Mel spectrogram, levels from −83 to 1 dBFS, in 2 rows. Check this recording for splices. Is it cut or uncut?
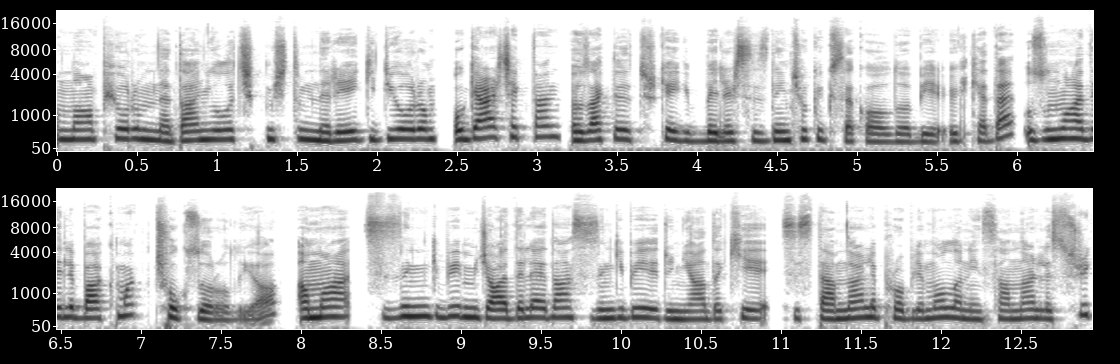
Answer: uncut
